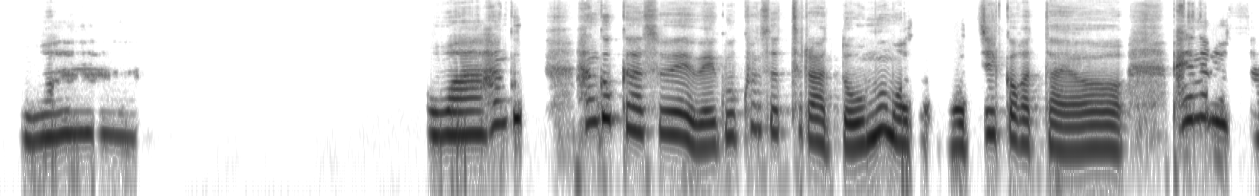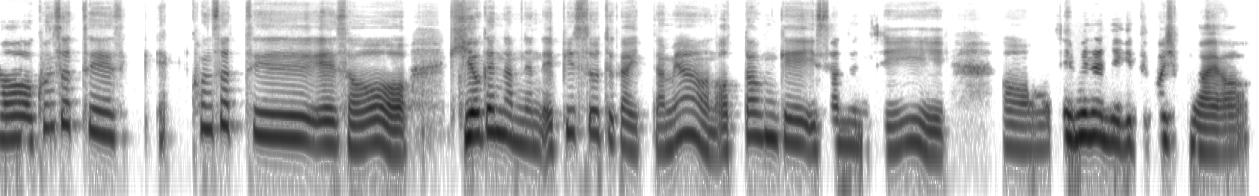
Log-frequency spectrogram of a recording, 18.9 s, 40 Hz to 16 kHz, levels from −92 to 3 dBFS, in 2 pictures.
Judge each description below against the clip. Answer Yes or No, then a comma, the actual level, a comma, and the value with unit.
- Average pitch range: No, wide, 6.6 semitones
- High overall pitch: Yes, high, 230 Hz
